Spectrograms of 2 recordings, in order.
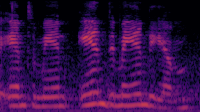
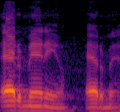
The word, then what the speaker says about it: adamantium: So ultimately, are the people who put the antimandium? How do you say that? Antimandium? Atamani. Now you made me mess up. Yes, Adamantium.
